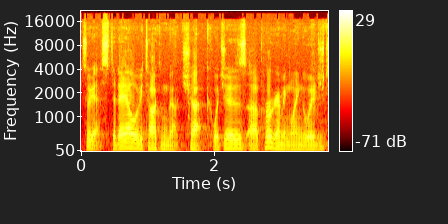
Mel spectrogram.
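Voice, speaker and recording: A soft-spoken man with an American accent talks at a medium pitch. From US Midwest (Joplin, Missouri). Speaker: student presenter. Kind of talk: student seminar presentation.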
